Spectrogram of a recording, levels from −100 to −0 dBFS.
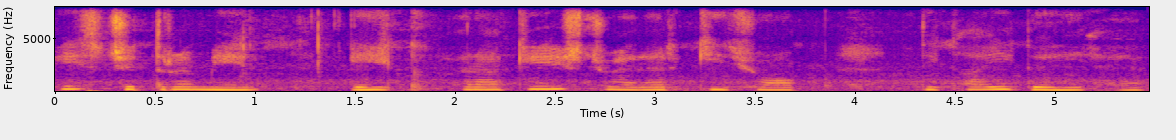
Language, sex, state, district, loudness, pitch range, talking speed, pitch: Hindi, female, Rajasthan, Bikaner, -22 LUFS, 225-245 Hz, 120 wpm, 235 Hz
